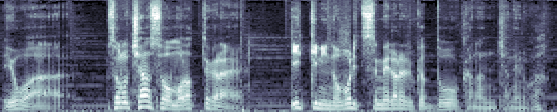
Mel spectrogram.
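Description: An actor playing a laid-back, streetwise moneylender in a Japanese video game, talking in a casual, nonchalant way. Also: male voice, lowish voice, sing-song, a little fast, a bit bright, soft background music, heavily acted. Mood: casual, persuasive. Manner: casual, nonchalant, rough-edged.

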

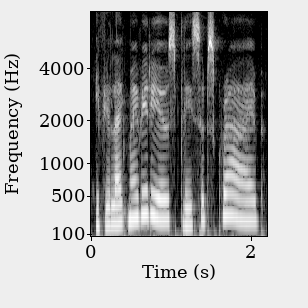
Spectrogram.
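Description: A woman's voice: a little high, normal speed, mellow, dry recording, studio quality. A woman hosting and presenting a read-aloud storybook for children. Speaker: children's storybook reader and host.

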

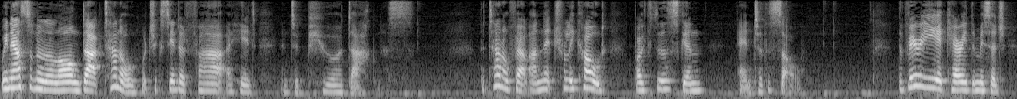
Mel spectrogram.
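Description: A woman reading a horror visual novel aloud in an expressive, dramatic storytelling way. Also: mid-range voice, moderate pace. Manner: expressive, acting out dialogue. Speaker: gameplay video narrator. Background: music.

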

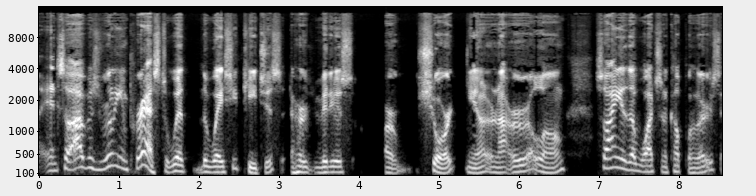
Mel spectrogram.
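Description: A man hosting a casual podcast conversation, talking in a halting, conversational way. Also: fairly low pitch, pushed and bright, no echo. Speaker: podcast host.

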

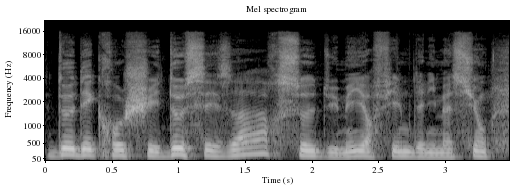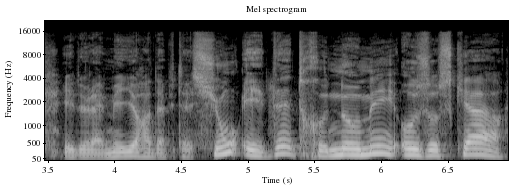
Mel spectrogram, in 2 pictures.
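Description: A middle-aged man delivers a scripted radio book review in a measured, articulate storytelling way, at a studio desk microphone. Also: medium pitch, animated, a little mellow. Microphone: broadcast desk microphone.

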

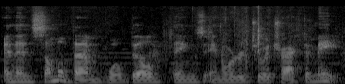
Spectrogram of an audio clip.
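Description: Man, middle-aged, medium pitch, teacherly read-aloud with explanations and questions, music underneath. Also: steady tone, normal speed. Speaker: parent reading aloud and teaching. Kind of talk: interactive read-aloud of a nonfiction book. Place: indoors at home on a couch.

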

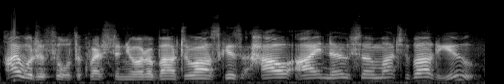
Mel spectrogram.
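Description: An actor playing a mysterious, coolly menacing official in a radio play, with a formal, measured, insinuating manner. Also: male voice, fairly high pitch, bright, forceful tone, lo-fi sound. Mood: knowing, condescending.

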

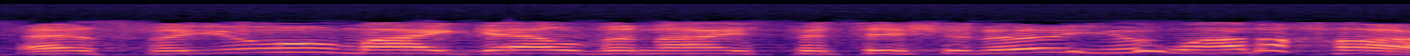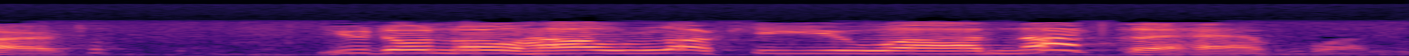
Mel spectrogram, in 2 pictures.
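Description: A man's voice: high-pitched, expressive, normal speed. A man playing a kindly, pompous older humbug wizard in a radio drama, speaking grandly. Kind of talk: old-time radio drama acting. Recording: tinny, noisy old radio recording.

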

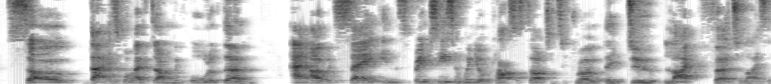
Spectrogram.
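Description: A man's voice: mid-range voice, fairly bright tone. Middle aged guy doing a chatty vlog explainer, roomy echo, mic a bit far off. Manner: chatty, repeats and rephrases points. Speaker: plant vlogger, amateur gardener. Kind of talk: casual explanatory talk to camera. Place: indoors, small bright room by a window. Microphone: camera a few steps away. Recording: echoey room, distant camera mic.

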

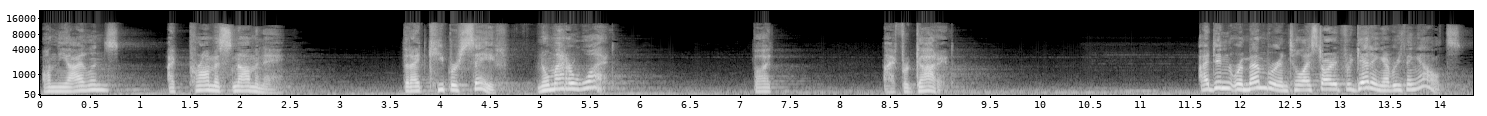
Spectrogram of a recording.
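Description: A man's voice: high voice, sing-song, measured pace, pauses often, exaggerated voice. An actor playing an earnest, determined teenage boy hero in a video game. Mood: resolute. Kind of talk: video game cutscene acting. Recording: long hall reverb.

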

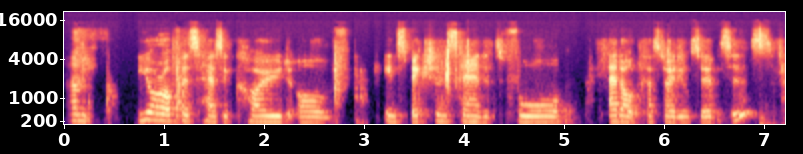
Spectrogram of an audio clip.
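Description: A woman questioning a witness formally as counsel, with deliberate, careful phrasing. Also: mid-range voice, steady tone, background noise. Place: indoor hearing room.

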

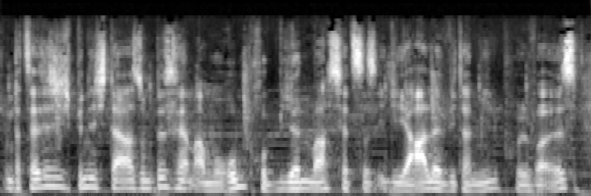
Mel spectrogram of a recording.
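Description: A man in his twenties with a slight cold, hosting a relaxed question-and-answer vlog in a chatty, easygoing way. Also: lowish voice, quick pace, gravelly, faint music behind. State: slightly ill. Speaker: host. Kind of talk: casual Q&A vlog. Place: indoor room with plant wall and lit shelves.

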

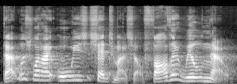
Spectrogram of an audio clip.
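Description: A man's voice: high-pitched, sing-song, measured pace, pitched above the performer's own voice. A man voicing a frightened, sickly young boy who pleads tearfully with his father. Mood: pleading, tearful. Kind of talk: audiobook character voice.

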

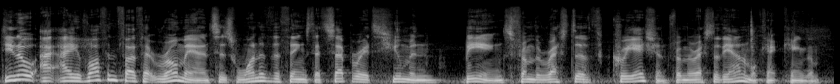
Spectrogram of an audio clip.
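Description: A man's voice: mid-range voice, expressive, moderate pace, few pauses, a little hiss or hum. A man hosting a radio show, bantering casually and interviewing in a studio. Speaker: radio host.

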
